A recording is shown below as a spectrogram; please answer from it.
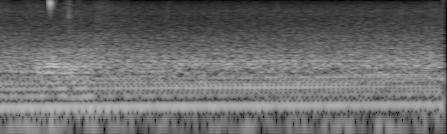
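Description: Ford Bronco off-road SUV under hard acceleration, a steady loud engine rumble with a strong low drone and layered harmonics holding evenly for about two seconds, no talking.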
